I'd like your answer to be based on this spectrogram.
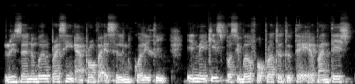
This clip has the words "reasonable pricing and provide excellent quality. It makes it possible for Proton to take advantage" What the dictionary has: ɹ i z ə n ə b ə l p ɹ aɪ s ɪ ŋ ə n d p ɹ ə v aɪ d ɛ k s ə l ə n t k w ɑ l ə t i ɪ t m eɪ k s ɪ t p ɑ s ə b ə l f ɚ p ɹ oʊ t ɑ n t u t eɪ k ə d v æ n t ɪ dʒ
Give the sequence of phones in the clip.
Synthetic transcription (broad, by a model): ɹ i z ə n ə b ə l p ɹ aɪ s ɪ ŋ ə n p ɹ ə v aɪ ɛ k s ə l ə n k w ɑ l ə t i ɪ t m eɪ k ɪ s p ɑ s ə b ə l f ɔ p ɹ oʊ t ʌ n t u t eɪ k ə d v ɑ n t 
